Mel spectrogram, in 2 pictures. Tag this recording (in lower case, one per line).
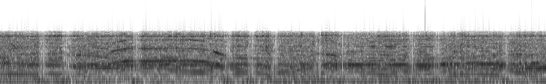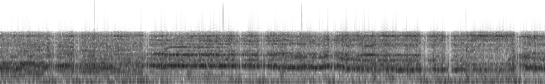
music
